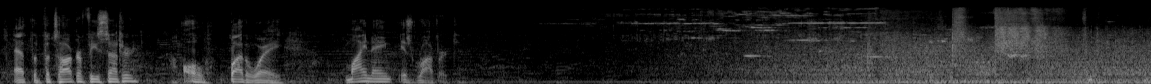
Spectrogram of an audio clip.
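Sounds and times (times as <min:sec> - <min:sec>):
speech: 0:00.1 - 0:04.7
bus engine rumble: 0:07.1 - 0:11.5
bus air brake hiss: 0:08.8 - 0:10.8.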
